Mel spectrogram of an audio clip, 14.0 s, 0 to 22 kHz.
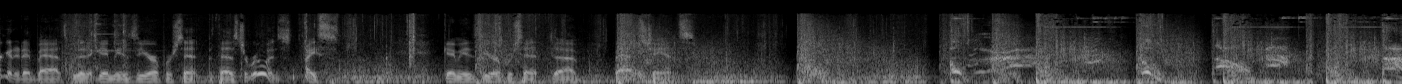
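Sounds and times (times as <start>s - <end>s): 
speech: 0.0s - 7.2s
video game gunfire: 6.2s - 14.0s.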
